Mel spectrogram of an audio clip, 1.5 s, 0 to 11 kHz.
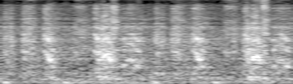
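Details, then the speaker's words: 1981 Yamaha SR185 single-cylinder, original TCI, no choke: cranking with uneven sputters and a sharp pop, never catching; backfire from weak spark due to faulty original TCI ignition box, before Ignitech replacement. "And that seems to be pretty ideal of what has been going on when it doesn't start. Gets a little backfire."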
